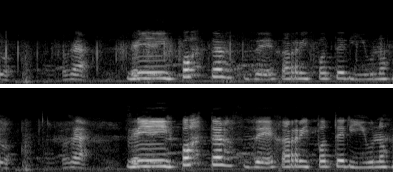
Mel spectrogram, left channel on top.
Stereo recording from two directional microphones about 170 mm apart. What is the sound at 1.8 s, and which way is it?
A woman's voice, 45° right (ahead or behind).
